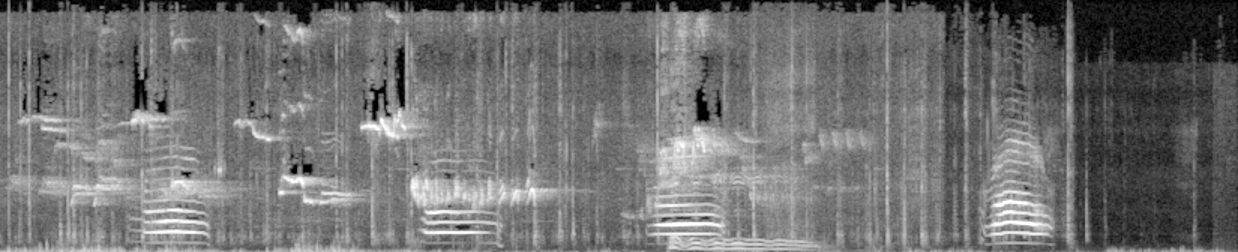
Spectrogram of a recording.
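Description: Domestic cat meowing four times, a few seconds apart; the third meow is the longest, with a lower, wavering pitch.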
